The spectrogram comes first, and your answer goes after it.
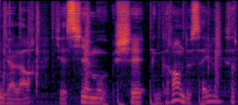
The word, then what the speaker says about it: Grain de Sail: Aujourd'hui, je suis accompagné de Stéphane Gallard, qui est CMO chez Grain de Sale. Ça se prononce comme ça? Grain de Sale. Exactement, Ok, grain de sel.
